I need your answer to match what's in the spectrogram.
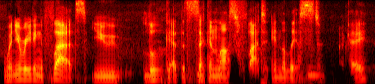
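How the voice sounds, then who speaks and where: A man's voice: medium pitch, moderate pace, dry recording. A man teaching music theory in a casual one-on-one lesson, chatty and explaining step by step, with playful jokes and self-teasing asides. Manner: chatty explaining with many ums and okays.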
